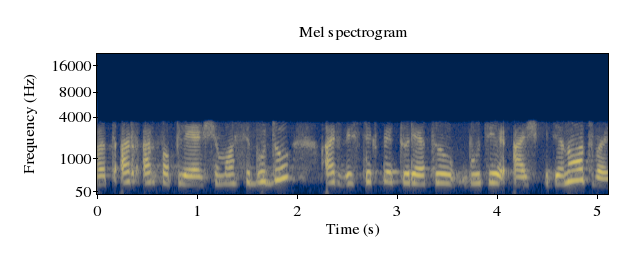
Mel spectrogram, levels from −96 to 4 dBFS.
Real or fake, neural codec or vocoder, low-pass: fake; vocoder, 44.1 kHz, 128 mel bands, Pupu-Vocoder; 3.6 kHz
